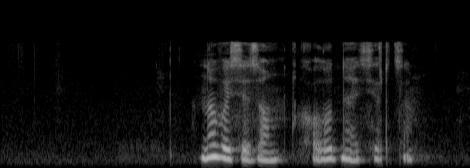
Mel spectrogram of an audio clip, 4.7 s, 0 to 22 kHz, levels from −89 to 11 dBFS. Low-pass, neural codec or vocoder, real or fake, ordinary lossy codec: none; none; real; none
